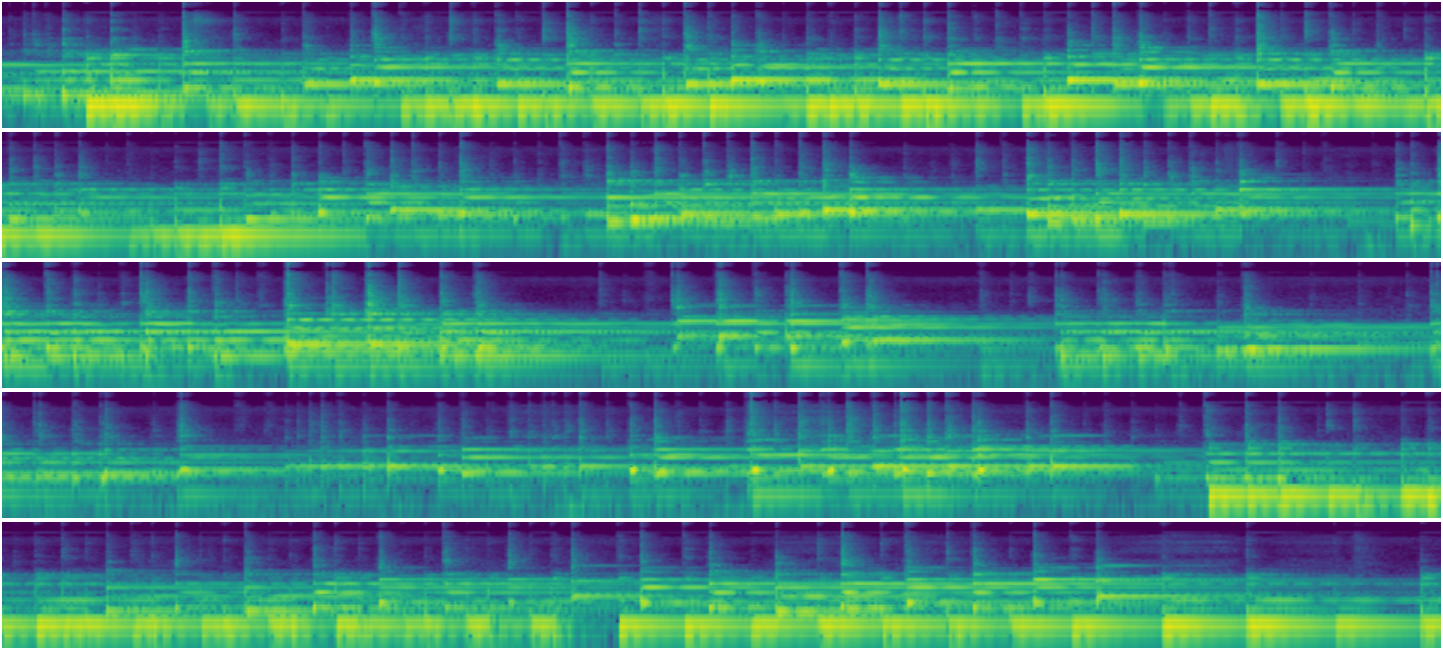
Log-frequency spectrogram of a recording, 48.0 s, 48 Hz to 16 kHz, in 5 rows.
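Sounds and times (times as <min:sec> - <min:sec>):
handpan ringing metallic notes: 0:00.0 - 0:47.9
sustained low handpan note: 0:33.7 - 0:47.9.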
